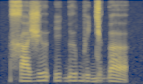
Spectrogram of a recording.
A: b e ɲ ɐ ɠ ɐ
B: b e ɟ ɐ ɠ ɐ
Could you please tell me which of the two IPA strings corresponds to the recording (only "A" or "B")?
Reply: B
